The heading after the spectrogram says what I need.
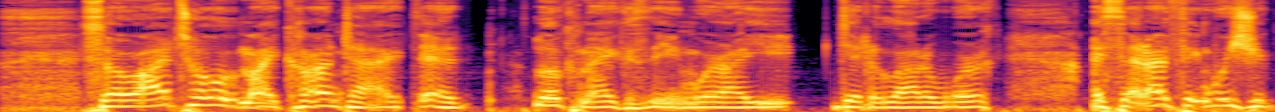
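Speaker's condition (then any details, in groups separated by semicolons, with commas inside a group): Voice changed after vocal cord surgery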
